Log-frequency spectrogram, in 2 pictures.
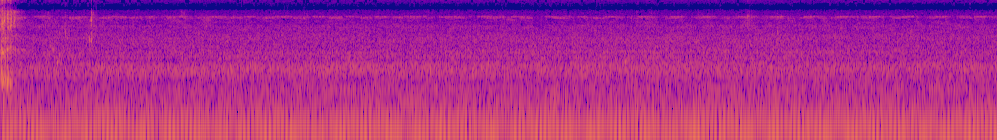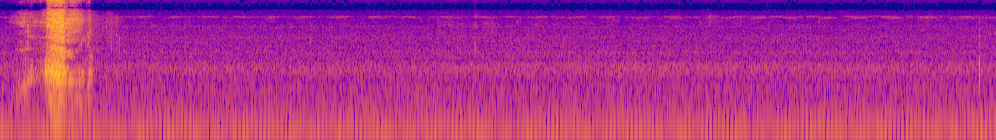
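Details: Florida crocodile at Everglades National Park "coughing" at a photographer: a single short, explosive cough-like burst over a steady low background rumble.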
